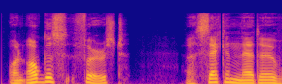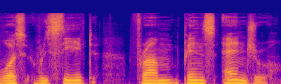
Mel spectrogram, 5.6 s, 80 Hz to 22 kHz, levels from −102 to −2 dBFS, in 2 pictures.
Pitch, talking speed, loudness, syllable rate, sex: 130 Hz, 115 wpm, -19 LUFS, 4.1 syllables/s, male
